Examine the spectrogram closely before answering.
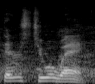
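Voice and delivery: ordinary delivery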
